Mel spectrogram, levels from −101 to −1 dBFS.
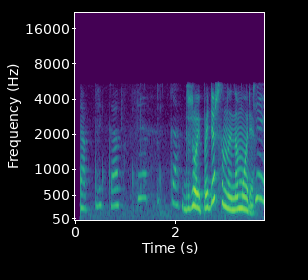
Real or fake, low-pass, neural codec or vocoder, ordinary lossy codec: real; 5.4 kHz; none; none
